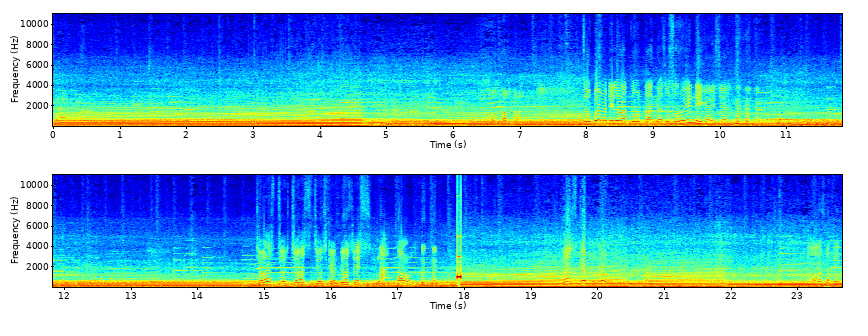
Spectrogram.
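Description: A motorcycle engine hums steadily and rises and falls in pitch as it speeds up and slows down.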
